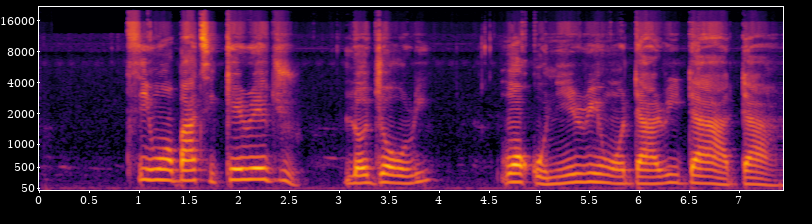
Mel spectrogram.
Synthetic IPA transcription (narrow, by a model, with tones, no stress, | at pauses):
ti˦w̃ɔ̃˦ba˦ti˧ke˦ɾe˦d͡ʒu˦˨ | lɔ˧˦d͡ʒɔ˦o˧ɾi˦ | w̃ɔ̃˧ko˨nĩ˨˦ɾi˦w̃ɔ̃˧da˧ɾi˦da˦a˨da˦˨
